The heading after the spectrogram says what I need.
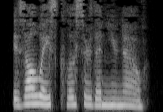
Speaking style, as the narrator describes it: I said between gasps

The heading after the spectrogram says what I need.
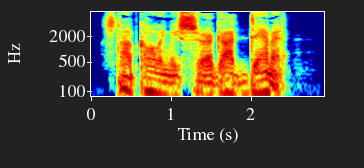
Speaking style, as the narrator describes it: John hissed between the continuing heaves

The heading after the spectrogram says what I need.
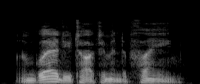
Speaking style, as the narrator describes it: murmured the alpha werewolf

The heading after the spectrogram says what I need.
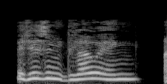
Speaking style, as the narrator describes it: I said, my voice wavering slightly

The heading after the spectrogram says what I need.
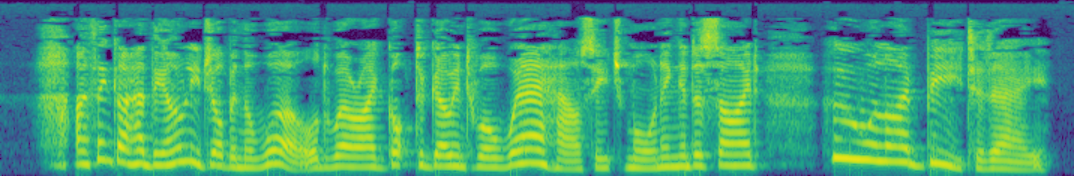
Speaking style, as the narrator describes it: He laughs

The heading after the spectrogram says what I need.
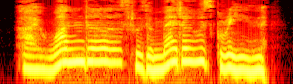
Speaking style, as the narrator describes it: recited softly as she walked

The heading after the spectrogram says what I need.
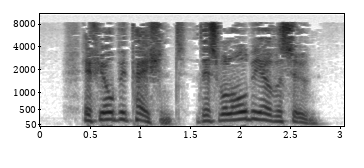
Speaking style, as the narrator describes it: said the girl in a friendly voice

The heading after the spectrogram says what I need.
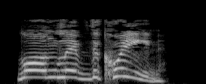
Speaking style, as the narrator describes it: they all shouted again, voices ringing together

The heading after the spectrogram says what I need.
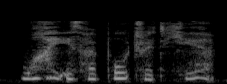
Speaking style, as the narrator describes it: I whispered

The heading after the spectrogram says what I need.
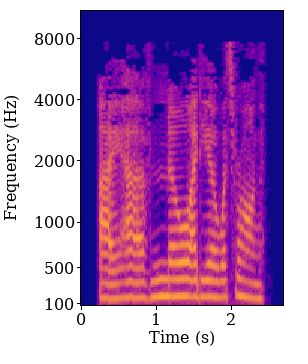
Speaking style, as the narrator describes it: Miles said, his voice hollow

